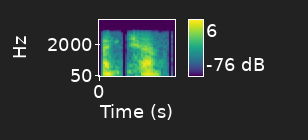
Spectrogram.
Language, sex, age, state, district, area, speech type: Bengali, female, 60+, West Bengal, Nadia, rural, conversation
